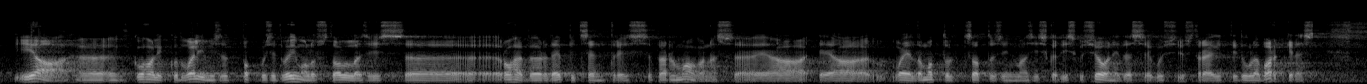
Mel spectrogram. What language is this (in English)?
Estonian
